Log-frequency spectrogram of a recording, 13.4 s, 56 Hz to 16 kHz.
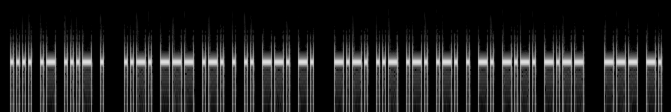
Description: Morse code, heard as a keyed tone, about 20 wpm, 700 Hz. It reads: HAVE FOREIGN CURRENCY ON
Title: Sentences from Top 1500 Words 20wpm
